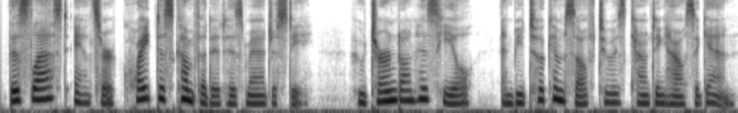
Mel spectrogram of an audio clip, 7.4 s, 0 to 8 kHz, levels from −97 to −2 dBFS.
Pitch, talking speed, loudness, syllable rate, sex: 195 Hz, 160 wpm, -19 LUFS, 5.2 syllables/s, female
